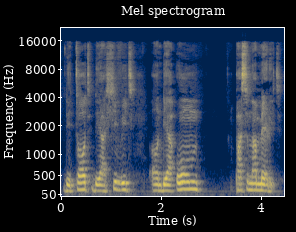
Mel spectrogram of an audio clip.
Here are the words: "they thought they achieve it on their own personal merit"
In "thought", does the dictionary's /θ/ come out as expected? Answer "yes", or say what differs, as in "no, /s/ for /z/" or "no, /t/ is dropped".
no, /t/ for /θ/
